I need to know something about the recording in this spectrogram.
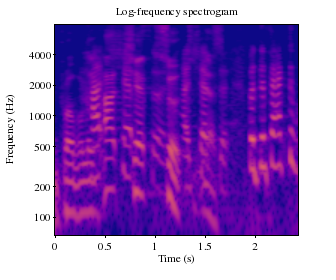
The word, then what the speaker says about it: Hatshepsut: Pronounce her name properly. Hatshepsut.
